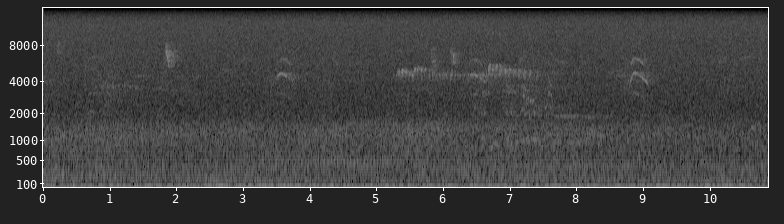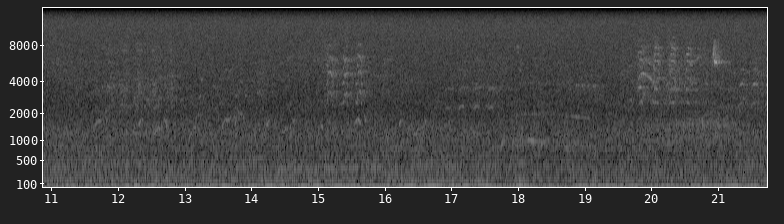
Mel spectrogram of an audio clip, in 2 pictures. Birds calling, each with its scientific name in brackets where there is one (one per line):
Great Kiskadee (Pitangus sulphuratus)
Tropical Kingbird (Tyrannus melancholicus)
Crimson-fronted Parakeet (Psittacara finschi)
